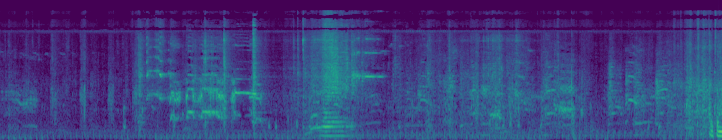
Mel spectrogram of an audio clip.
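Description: Chickens and young chicks on a farm fill the air with scattered peeping and clucking, and a brief crowing burst rises midway. The sounds are moderately close over a busy outdoor background with occasional voices.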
